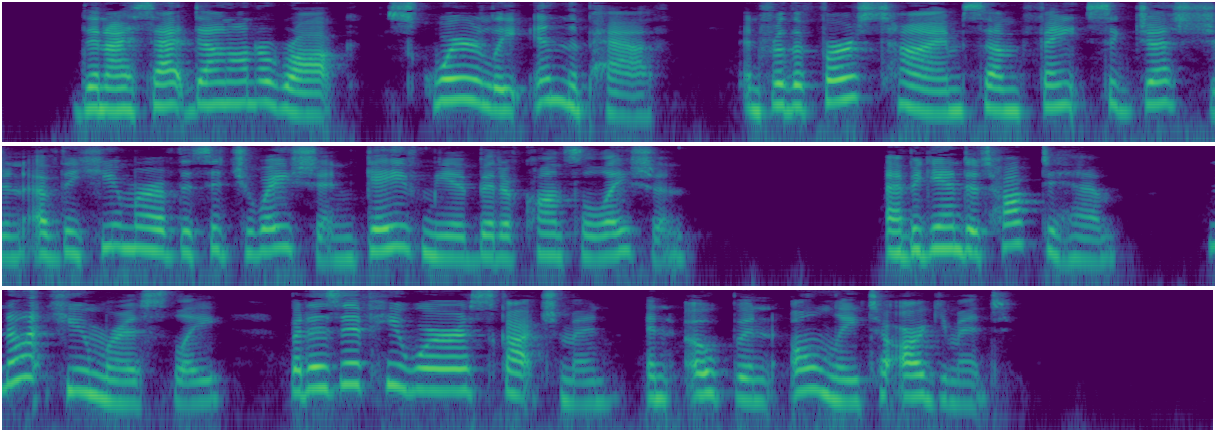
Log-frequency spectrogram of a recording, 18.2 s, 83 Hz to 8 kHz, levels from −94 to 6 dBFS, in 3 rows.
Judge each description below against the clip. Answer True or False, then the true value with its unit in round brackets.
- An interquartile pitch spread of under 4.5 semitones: False (4.9 semitones)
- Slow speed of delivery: False (170 wpm)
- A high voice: True (250 Hz)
